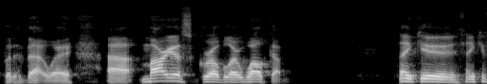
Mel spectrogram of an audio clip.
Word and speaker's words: Grobler: Grobler. Okay. Yeah. Okay. Not Grobler like the. It is from German a couple of hundred years ago, but you can say the G a bit softer.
